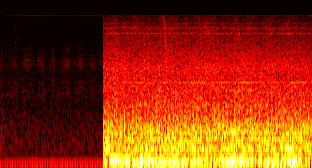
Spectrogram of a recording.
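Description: A helicopter's rotor thumps and its engine roars close by.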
